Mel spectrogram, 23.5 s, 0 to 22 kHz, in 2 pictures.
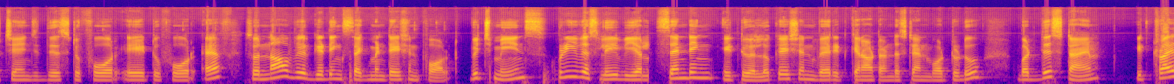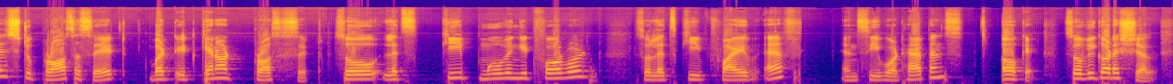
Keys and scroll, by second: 2.3 Return, 15.4 Up, 16.4 Left, 16.9 Left, 17.0-17.6 Left, 18.2 Left, 19.0 BackSpace, 19.2 f, 19.7 BackSpace, 19.9 5, 21.4 Return.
